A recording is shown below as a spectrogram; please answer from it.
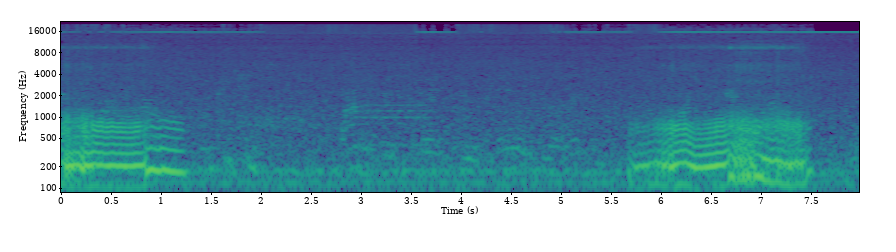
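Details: A Shih Tzu asleep and snoring: two loud, tonal, buzzy snore bursts, each lasting about a second, with a faint softer breath between them, against a quiet background.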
